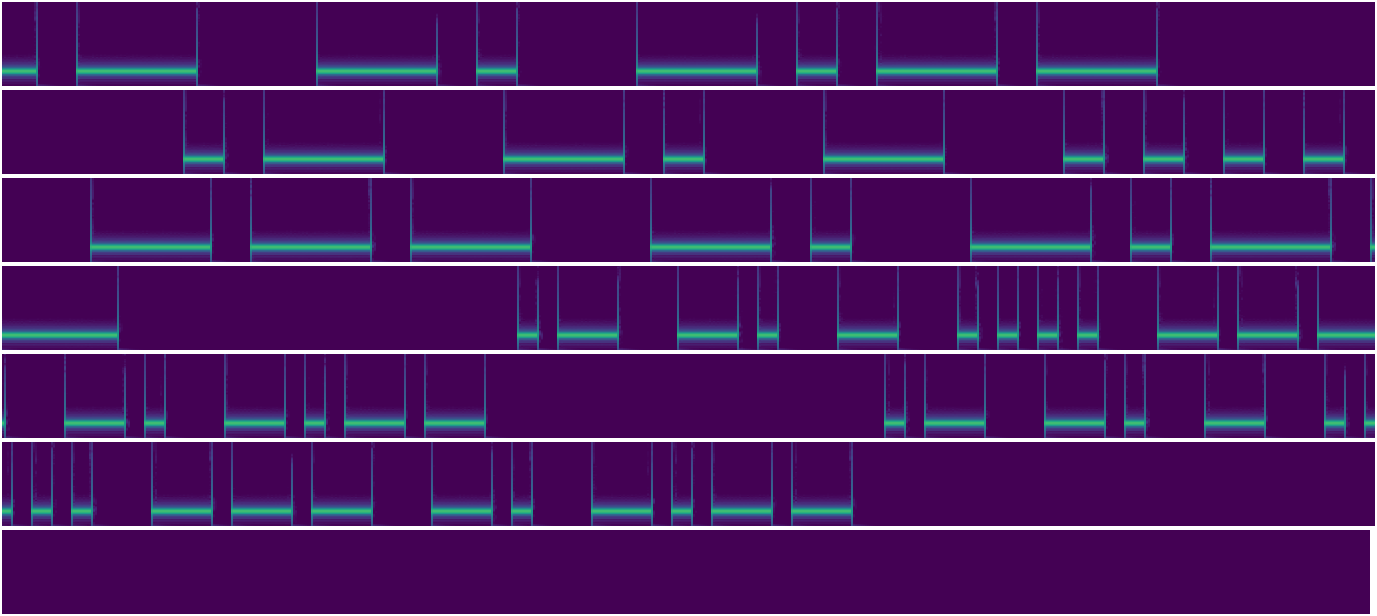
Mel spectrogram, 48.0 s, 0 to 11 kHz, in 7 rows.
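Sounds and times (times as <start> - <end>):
morse code tone: 0.0 - 1.0, 18.6 - 21.2, 23.2 - 29.9, 31.9 - 38.6.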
